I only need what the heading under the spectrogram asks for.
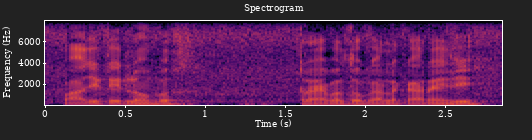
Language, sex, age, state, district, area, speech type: Punjabi, male, 30-45, Punjab, Mohali, rural, spontaneous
